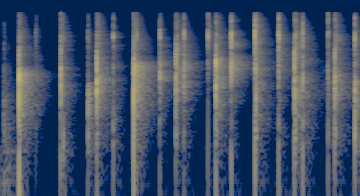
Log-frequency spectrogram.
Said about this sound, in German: Können wir dafür bitte mal klatschen? Einfach.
